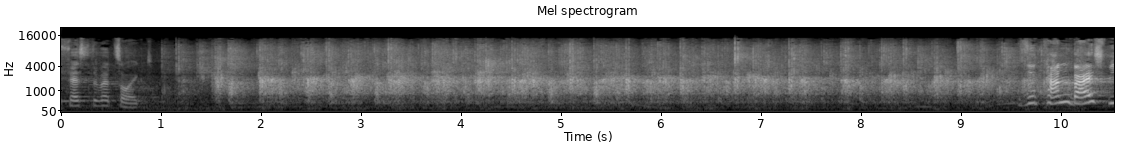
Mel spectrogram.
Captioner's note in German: Beifall SPD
